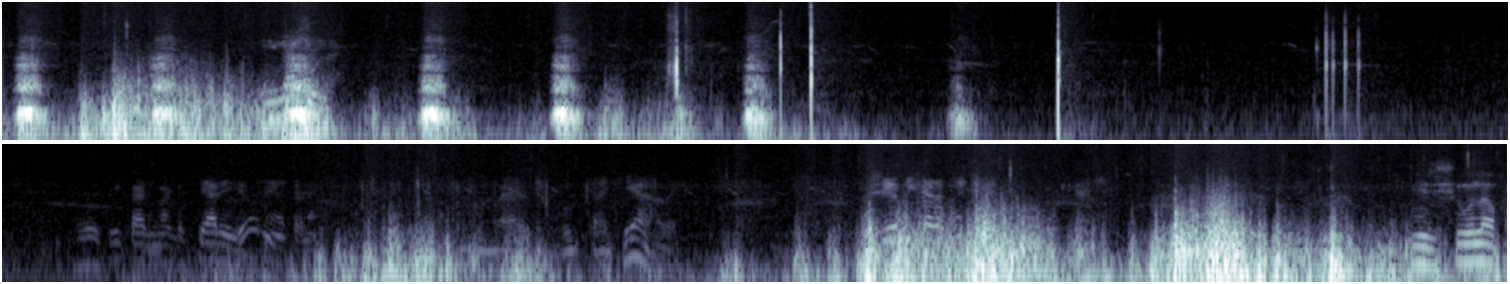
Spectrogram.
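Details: Lion at Sasan Gir: a series of deep, rough grunting roars spaced under a second apart that fade out, then a silent gap, then louder drawn-out low rumbling roars, with people talking nearby and some music.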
